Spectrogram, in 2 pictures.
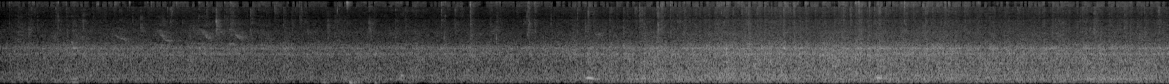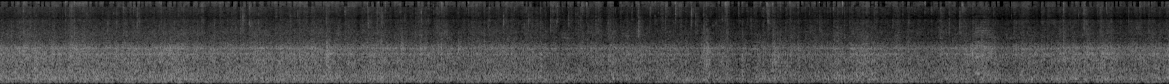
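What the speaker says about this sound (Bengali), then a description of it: "একটু মনে হয় কমলো একটু বৃষ্টিটা কমলো" Steady rain falling on a Sunday morning outside a house with trees, a continuous dense patter on surfaces that swells slightly after the first few seconds and stays even, with no voices.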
